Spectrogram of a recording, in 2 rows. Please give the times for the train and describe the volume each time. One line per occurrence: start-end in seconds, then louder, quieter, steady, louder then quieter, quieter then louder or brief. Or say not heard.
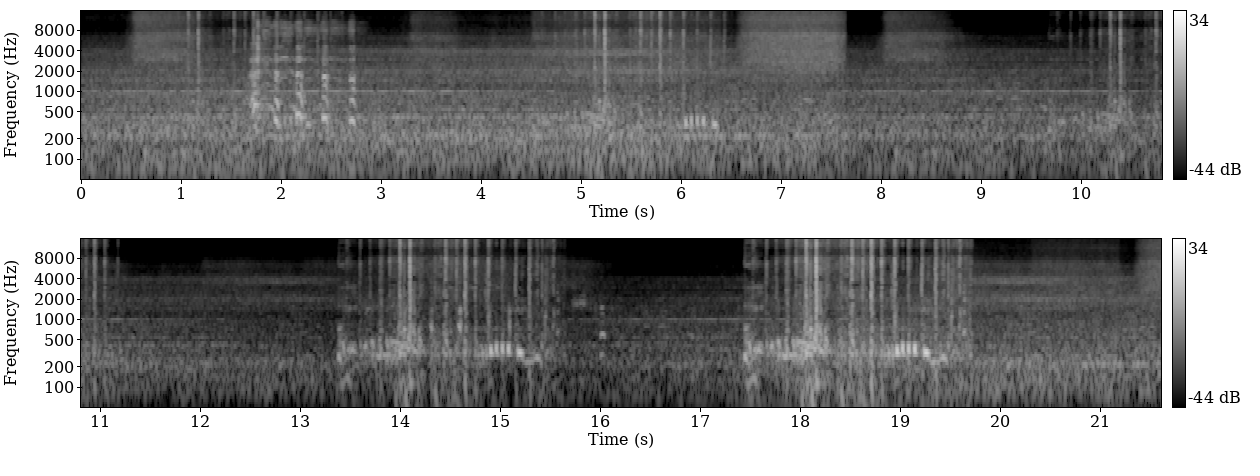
0.0-21.5 quieter then louder.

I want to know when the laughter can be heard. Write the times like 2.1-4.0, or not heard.
1.6-2.8, 13.6-16.1.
